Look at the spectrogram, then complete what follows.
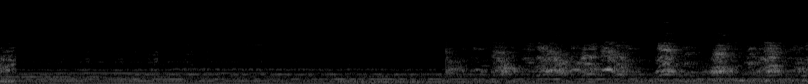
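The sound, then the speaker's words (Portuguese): Several dogs bark repeatedly at a prison over a steady low hum, the barking growing busier and louder in the second half. “Na hora que ele passa por essa porta, você já até escuta o os cachorros latindo já.”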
